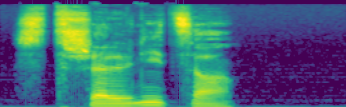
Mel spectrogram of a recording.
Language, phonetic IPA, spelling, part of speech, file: Polish, [sṭʃɛlʲˈɲit͡sa], strzelnica, noun, Pl-strzelnica.ogg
